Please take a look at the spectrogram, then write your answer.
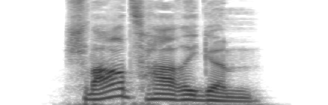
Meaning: strong dative masculine/neuter singular of schwarzhaarig
- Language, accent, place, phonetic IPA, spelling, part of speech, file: German, Germany, Berlin, [ˈʃvaʁt͡sˌhaːʁɪɡəm], schwarzhaarigem, adjective, De-schwarzhaarigem.ogg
